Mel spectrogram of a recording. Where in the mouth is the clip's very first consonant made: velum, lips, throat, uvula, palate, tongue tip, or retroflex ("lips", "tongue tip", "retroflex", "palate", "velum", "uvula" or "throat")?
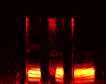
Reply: tongue tip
